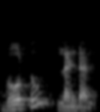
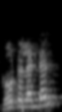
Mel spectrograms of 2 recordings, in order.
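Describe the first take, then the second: First: The voice stays level at the end. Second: The voice rises at the end.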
